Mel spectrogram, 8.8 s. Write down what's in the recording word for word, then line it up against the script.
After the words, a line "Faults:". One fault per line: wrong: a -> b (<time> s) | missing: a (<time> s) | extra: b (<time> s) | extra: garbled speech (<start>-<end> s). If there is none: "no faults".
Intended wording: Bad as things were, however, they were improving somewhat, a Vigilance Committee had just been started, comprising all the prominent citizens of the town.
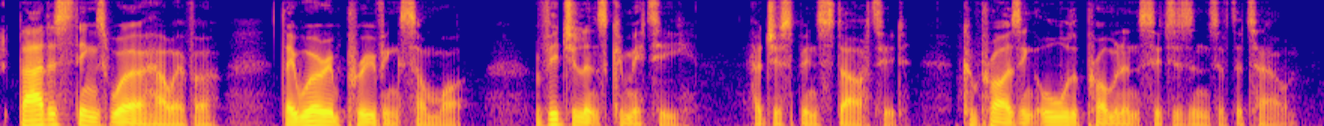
Bad as things were, however, they were improving somewhat, a Vigilance Committee had just been started, comprising all the prominent citizens of the town.
Faults:
no faults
